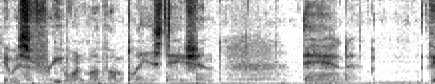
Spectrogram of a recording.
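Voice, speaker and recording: Whispering in a calm tone, with noticeable background noise. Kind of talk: soft whispered ASMR rambling to camera about gaming. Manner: whispered, soft-spoken, calm, rambling.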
